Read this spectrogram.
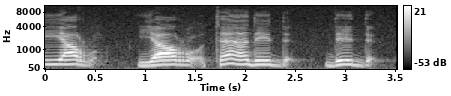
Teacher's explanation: اینجا دال از حروف قلقله هست ما قلقله می‌کنیم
